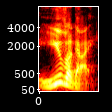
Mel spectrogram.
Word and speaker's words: Uvagai: It's called, you pronounce it, Uvagai.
